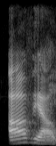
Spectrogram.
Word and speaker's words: Awiao: Awiao, like a V.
